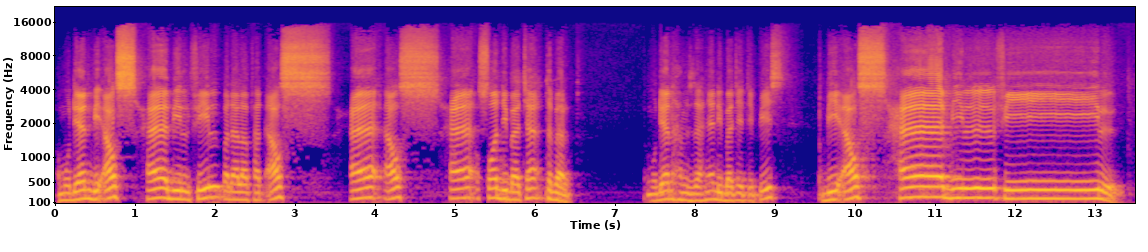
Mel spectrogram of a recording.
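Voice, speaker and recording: A man's voice: on the high side, slow pace, darkish tone. A man teaching Quran recitation in a mosque, drawing out phrases and patiently correcting pronunciation. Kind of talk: tajweed lesson with recitation.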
